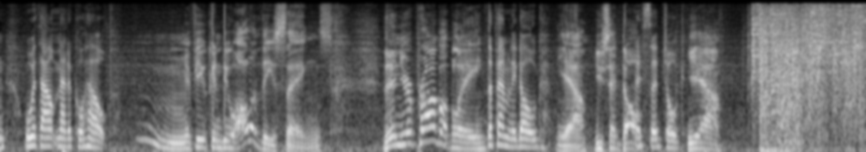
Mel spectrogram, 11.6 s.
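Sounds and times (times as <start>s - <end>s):
speech: 0.0s - 9.7s
china shattering crash: 10.0s - 11.5s.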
